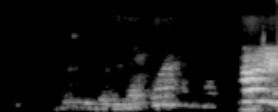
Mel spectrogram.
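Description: A short silence, then about a second of a quieter, indistinct and garbled voice, with a brief break before clearer speech returns at the very end.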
